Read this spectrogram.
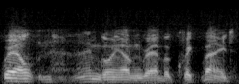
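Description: An actor playing a gruff, suspicious and confrontational small-town official in old radio drama style. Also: male voice, fairly low pitch, normal speed, a bit bright, lightly acted. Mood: irritated, suspicious. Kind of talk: 1940s radio drama acting. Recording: noisy old radio broadcast recording.

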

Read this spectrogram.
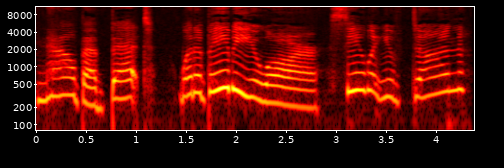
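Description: A woman's voice: on the high side, normal speed, fairly bright tone, no room sound. A woman voicing a determined, indignant young boy in a storybook, with a bossy, emphatic way of calling out. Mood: scolding.

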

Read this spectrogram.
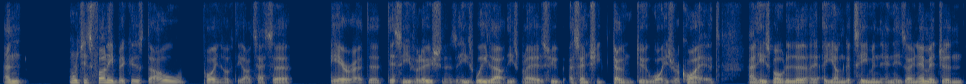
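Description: A man's voice: fairly low pitch, moderate pace, a little mellow, no echo, clean studio sound. A man co-hosting a football podcast, casually analysing in rambling, stop-start sentences full of asides.

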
